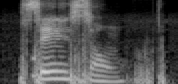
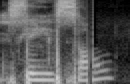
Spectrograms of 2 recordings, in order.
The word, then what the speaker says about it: saison: Nah gitu, jadi kalau ada AI tidak usah bingung, langsung, oh kalau A sama I itu dibaca E.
